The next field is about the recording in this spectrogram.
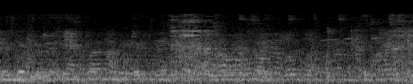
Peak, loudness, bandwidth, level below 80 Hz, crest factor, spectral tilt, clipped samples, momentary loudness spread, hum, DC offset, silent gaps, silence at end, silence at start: -14 dBFS; -32 LUFS; 11.5 kHz; -52 dBFS; 16 dB; -4.5 dB/octave; under 0.1%; 6 LU; none; under 0.1%; none; 0 s; 0 s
